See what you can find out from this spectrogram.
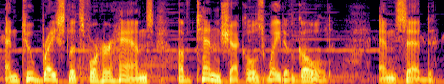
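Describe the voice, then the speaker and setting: Expressive male scripture narrator. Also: lowish voice, takes it slowly, faint music behind. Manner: formal storytelling. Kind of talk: scripted scripture narration for a dramatized audio Bible.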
